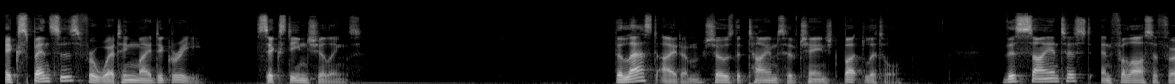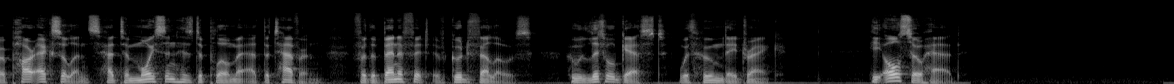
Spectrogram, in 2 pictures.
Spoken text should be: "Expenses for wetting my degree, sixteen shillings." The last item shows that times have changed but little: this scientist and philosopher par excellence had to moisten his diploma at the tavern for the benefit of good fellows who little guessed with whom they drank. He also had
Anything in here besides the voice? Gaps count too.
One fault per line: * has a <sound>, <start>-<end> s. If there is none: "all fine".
all fine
